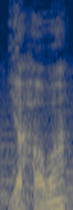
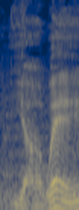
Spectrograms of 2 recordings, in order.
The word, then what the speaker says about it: Yahweh: Is it Yeh, like I pronounce it? As in Yeh, and Weh, as in Yet and Wet, because it's a Yod He Vav He, and it's E E U E, or is it Yahweh, where you put a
